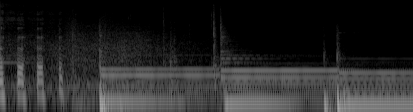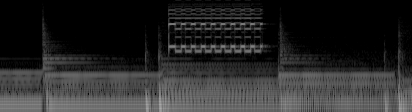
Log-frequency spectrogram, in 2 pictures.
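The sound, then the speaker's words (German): A phone rings with an incoming call from Larry Graham, a melodic ringtone: a series of sustained, steady tones stepping between pitches, broken midway by a quick trilling burst, loud with no one talking. “Larry Graham ruft an.”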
